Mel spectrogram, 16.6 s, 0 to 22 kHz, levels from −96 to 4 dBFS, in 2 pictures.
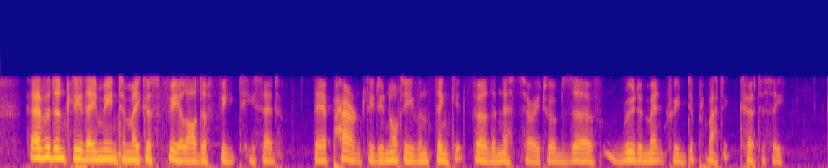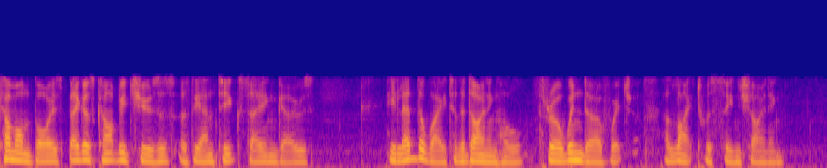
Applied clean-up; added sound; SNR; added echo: none; none; none; none.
